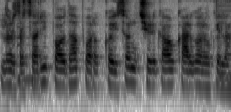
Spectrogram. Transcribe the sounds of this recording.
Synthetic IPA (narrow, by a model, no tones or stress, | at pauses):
nʌɾɾt͡saɾipawd̪ʱapʌɾkʌjsʌnt͡sʰiɽkawkaɾɡʌɾɦokela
